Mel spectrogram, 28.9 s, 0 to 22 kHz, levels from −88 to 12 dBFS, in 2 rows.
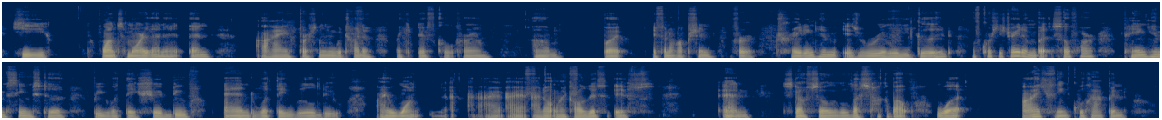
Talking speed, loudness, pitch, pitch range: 145 wpm, -29 LUFS, 85 Hz, 80-100 Hz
